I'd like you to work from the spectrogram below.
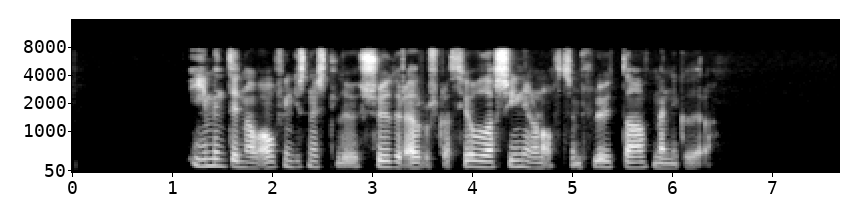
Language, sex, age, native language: Icelandic, male, 20-29, Icelandic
